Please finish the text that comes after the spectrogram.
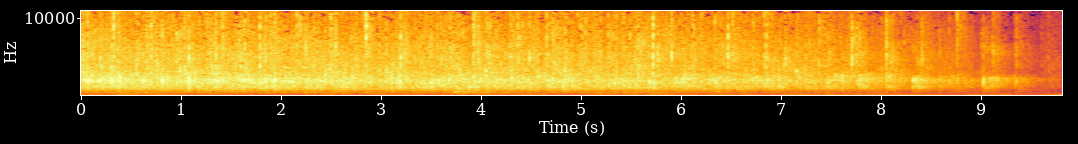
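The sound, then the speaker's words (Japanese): Sustained applause from a large audience after a choir performance fills the space, steady and full for the whole stretch, a dense patter of many hands clapping with a faint murmur of voices beneath. “皆様、今一度盛大な拍手をお願いいたします。”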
